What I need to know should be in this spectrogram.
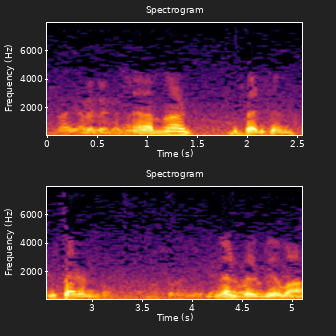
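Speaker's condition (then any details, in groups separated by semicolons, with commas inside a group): Deafness; cannot hear audience questions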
